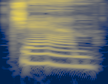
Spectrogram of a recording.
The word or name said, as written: jam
